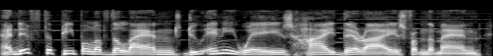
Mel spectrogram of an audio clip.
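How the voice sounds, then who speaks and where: A man playing God as a stern lawgiver, declaiming archaic scripture in a solemn, measured, emphatic way. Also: mid-range voice, fairly bright tone, lightly acted. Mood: stern, grave. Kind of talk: dramatized scripture reading in archaic English. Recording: music under the voice. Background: music.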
